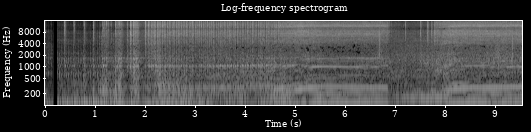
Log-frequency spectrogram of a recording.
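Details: 1989 Honda Pilot FL400R two-stroke after engine rebuild (previous bearing noise, suspected crank bearings, chewed piston) and airbox lid swap, first ride: crisp note climbs and falls cleanly with throttle, no knocks or rattles; runs good.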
